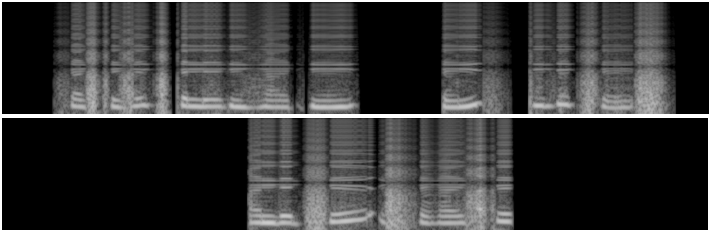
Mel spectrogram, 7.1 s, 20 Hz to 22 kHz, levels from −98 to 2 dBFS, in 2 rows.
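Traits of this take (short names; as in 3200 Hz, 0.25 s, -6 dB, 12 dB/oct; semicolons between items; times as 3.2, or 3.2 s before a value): a quantiser's noise floor 10-bit, dither none; phasing stages 2, 2.5 Hz, lowest notch 720–2100 Hz; aliases and images of a low sample rate 2400 Hz, jitter 0%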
